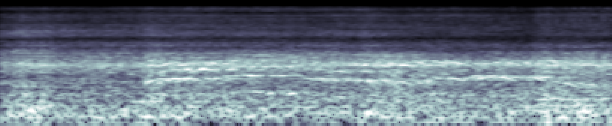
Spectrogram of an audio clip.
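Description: Helicopter running on the ground with its rotors turning: a steady rushing engine and rotor noise, with a crowd's voices wavering over it.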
